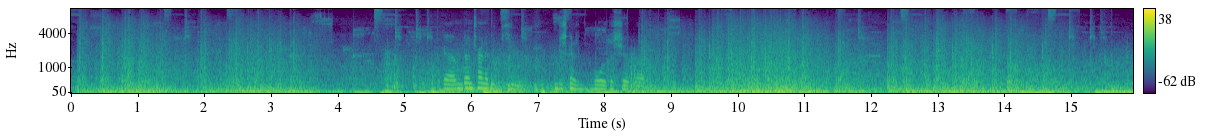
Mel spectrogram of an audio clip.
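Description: Cannons boom repeatedly in deep, rumbling blasts.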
